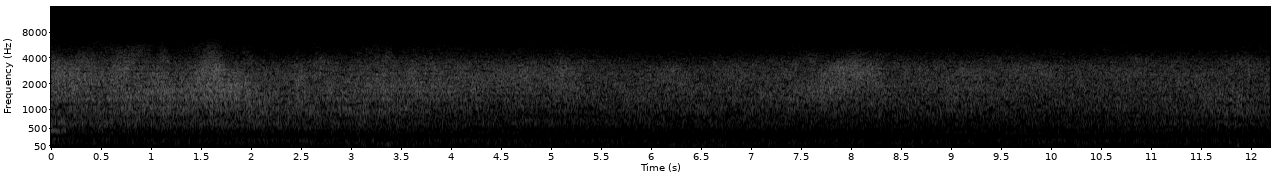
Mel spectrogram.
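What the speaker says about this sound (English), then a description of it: "And we have stage 2 engine ignition." Rocket second-stage engine firing just after ignition on the DSCOVR launch, a steady, unbroken broadband roar that holds at an even loudness for the whole stretch with no voices over it.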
